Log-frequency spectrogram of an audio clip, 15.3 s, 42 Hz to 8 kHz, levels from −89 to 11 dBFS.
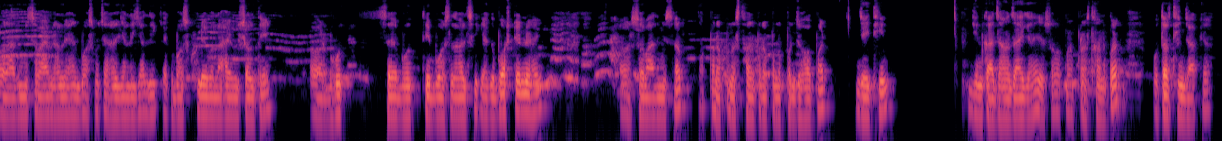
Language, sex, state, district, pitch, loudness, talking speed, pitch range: Maithili, male, Bihar, Samastipur, 110 Hz, -27 LUFS, 210 wpm, 110-135 Hz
